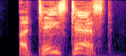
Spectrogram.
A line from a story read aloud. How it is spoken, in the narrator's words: shouted Gorm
